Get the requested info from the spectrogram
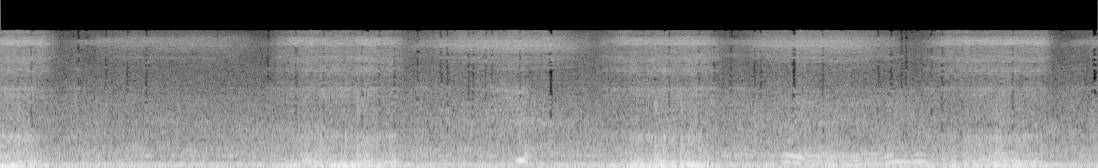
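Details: Heavy snoring during sleep: loud, low rattling snores on each inhalation, roughly every three seconds, over steady room hum.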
